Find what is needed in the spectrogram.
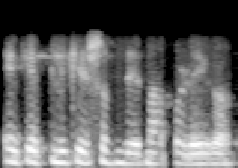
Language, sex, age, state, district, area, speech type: Hindi, female, 60+, Madhya Pradesh, Jabalpur, urban, conversation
